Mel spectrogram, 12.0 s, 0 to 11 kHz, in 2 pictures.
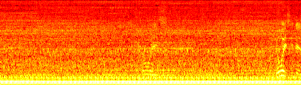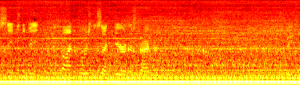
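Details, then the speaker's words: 1965 John Deere 1010 tractor (less well maintained) at 1000 RPM, likely in reverse: steady engine with constant low drone and dull gearbox whirring. Owner suspects worn roller bearings, shaft end play needing adjustment or bad cage bearings. "to believe that there's issue the transmission you know whether the roller bearings are worn or shaft inway needs to be adjusted or cage bearings are bad but there is a difference"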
